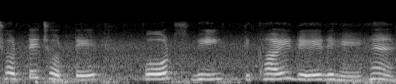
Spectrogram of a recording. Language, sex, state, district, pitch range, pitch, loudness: Hindi, female, Punjab, Pathankot, 225-260 Hz, 245 Hz, -16 LUFS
